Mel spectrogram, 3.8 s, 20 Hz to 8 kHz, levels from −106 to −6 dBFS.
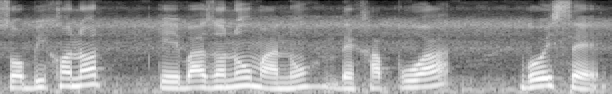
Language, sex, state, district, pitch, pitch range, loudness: Assamese, male, Assam, Sonitpur, 170 Hz, 155-195 Hz, -12 LUFS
